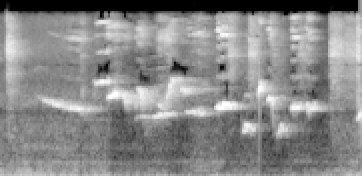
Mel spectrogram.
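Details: White-rumped shama in a song duel with a rival: long drawn, sliding whistles that rise and fall smoothly, then a few sharp clicks and quick broken notes near the end.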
